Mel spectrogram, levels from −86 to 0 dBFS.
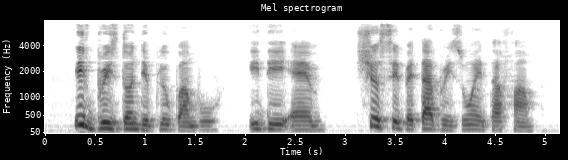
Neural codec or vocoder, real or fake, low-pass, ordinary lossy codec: none; real; 7.2 kHz; MP3, 64 kbps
